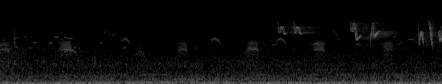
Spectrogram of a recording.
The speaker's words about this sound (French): Je pense qu'il y a une deuxième bouscarle un peu plus loin. Mésange charbonnière.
